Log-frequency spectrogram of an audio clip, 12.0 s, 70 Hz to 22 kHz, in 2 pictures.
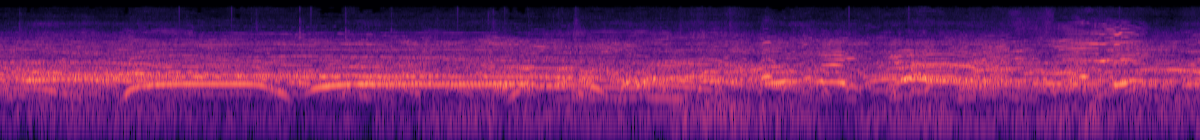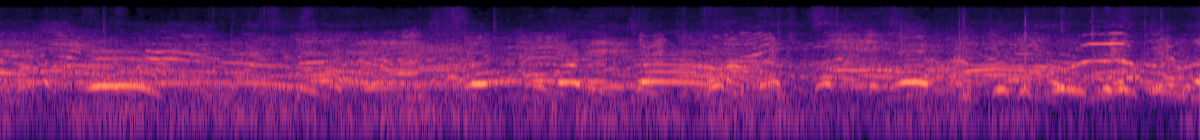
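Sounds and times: crowd shouting and whooping: 0.0 - 12.0.

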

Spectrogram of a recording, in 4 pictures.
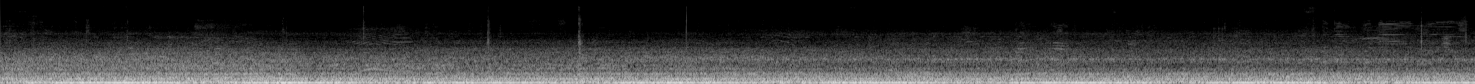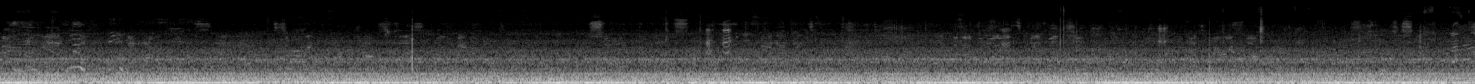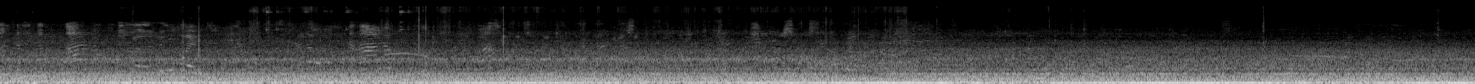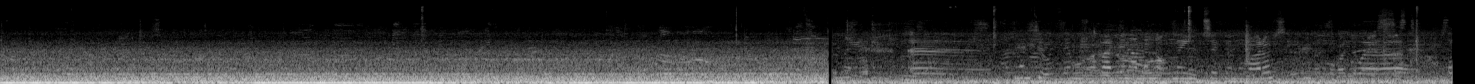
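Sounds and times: steady hum: 0.0 - 58.7
jet engine drone: 0.0 - 58.8.

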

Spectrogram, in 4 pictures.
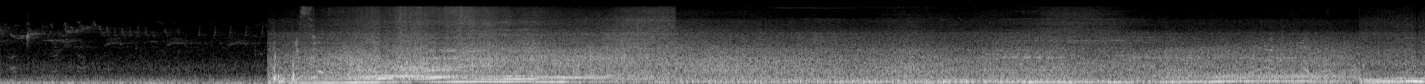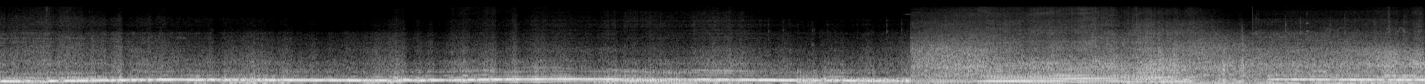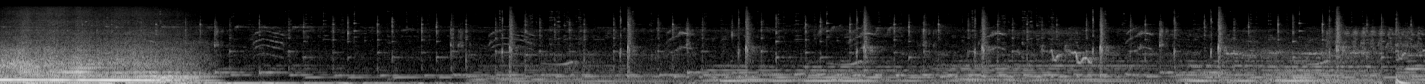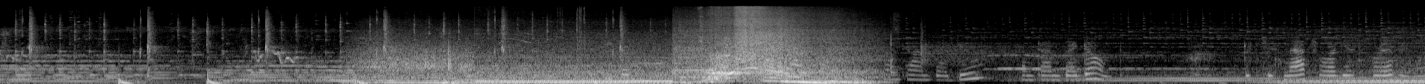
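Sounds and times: sports car engine revving: 2.7 - 7.0, 9.3 - 30.7, 46.3 - 51.8.

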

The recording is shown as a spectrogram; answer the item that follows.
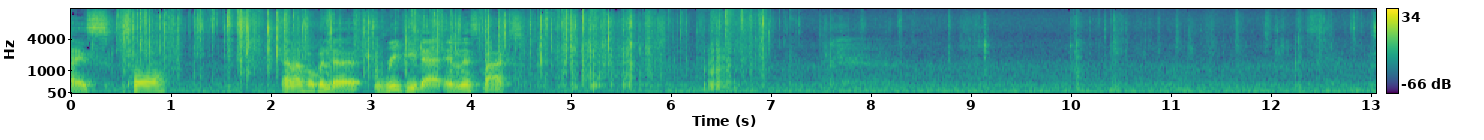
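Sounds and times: foil wrapper crinkling: 0.4 - 7.6.

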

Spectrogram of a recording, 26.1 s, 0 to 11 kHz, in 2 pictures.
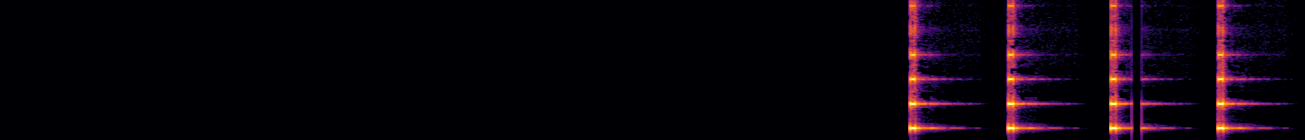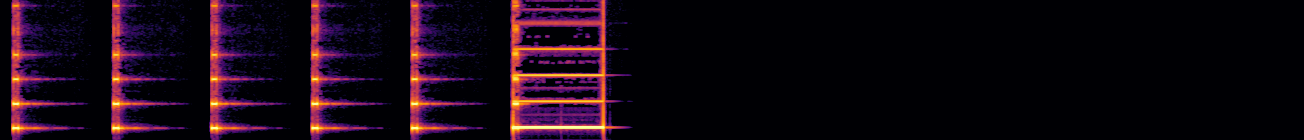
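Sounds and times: long timer beep: 18.2 - 19.2
short high timer beeps: 18.2 - 19.2.

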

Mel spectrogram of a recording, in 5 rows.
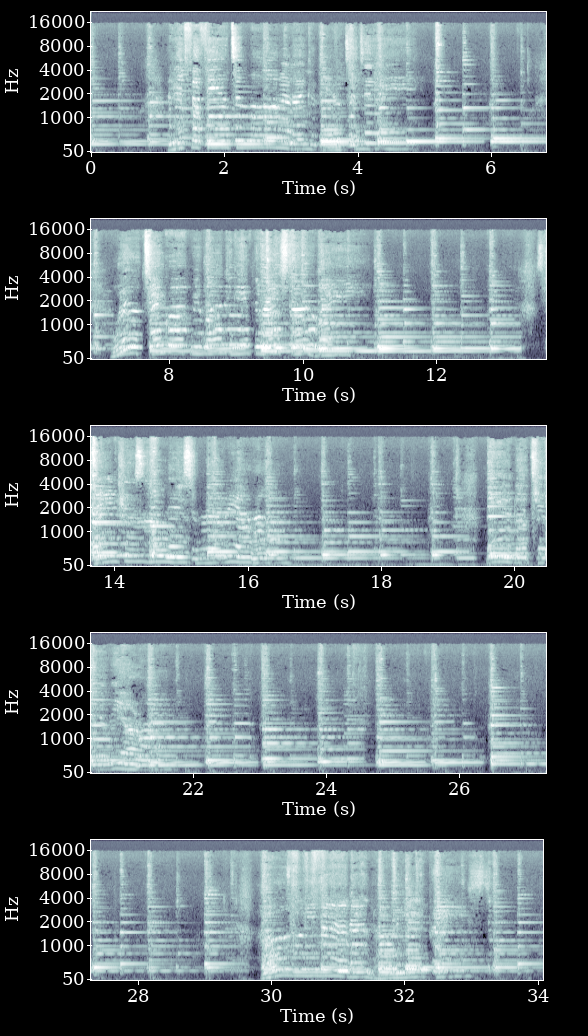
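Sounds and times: ukuleles strumming chords: 0.0 - 34.0.

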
